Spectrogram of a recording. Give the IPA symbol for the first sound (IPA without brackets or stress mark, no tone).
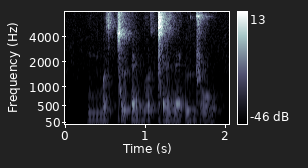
mː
